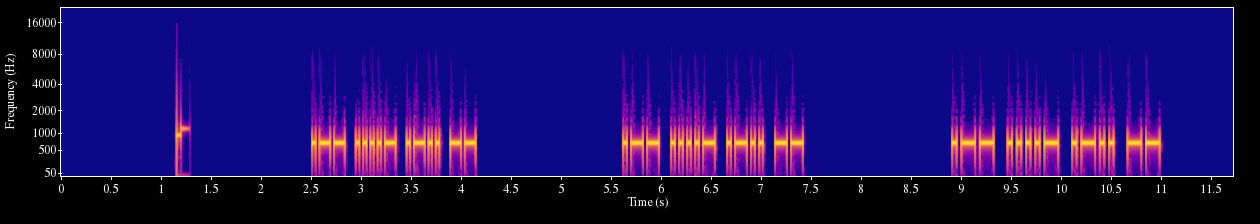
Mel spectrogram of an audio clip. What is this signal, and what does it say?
Morse code, heard as a keyed tone, about 28 wpm, 700 Hz. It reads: W4LM W4LM W4LM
